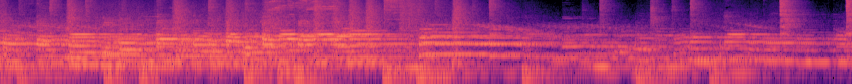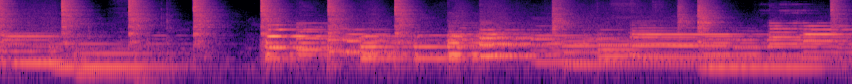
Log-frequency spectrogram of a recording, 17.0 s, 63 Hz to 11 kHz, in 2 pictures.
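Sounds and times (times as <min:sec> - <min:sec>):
drum kit with cymbal strikes: 0:00.0 - 0:17.0
electric guitar: 0:00.0 - 0:17.0
keyboard notes: 0:00.0 - 0:17.0.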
